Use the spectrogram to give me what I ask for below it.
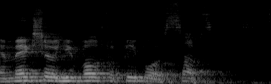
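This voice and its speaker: A man's high voice at a moderate pace, with audible room echo and noticeable background noise. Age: old. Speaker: city mayor. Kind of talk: Q&A talk to students after a play.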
